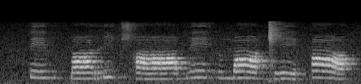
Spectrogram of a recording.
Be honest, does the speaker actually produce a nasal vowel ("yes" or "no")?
no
